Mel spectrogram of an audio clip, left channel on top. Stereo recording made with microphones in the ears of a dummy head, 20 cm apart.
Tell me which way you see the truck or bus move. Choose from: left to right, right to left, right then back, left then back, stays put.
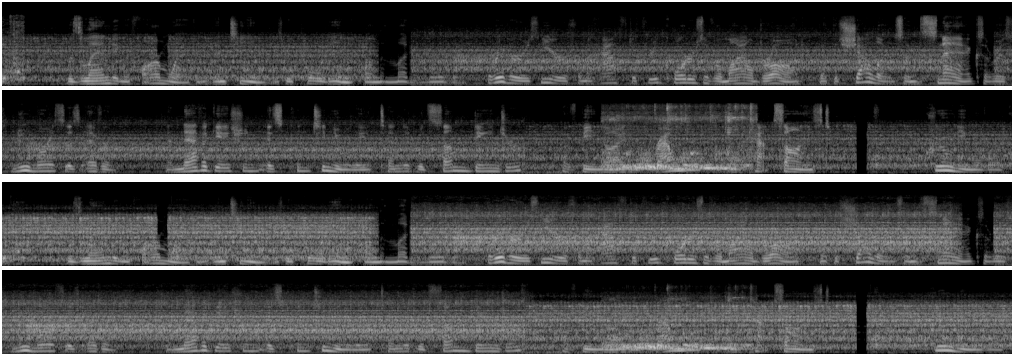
stays put.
